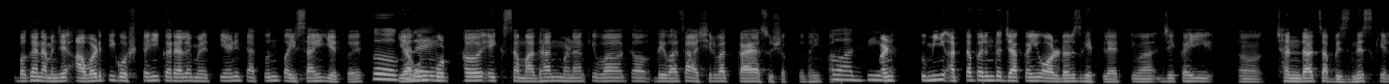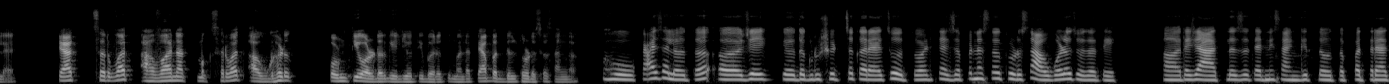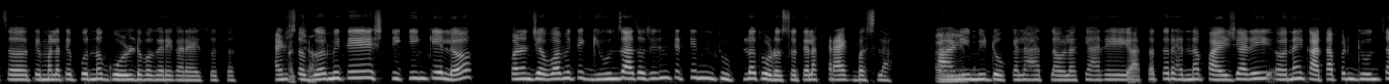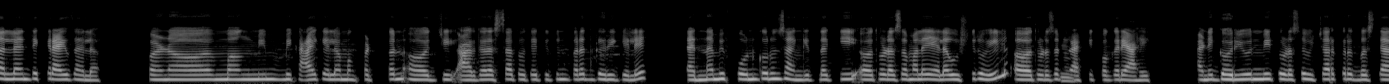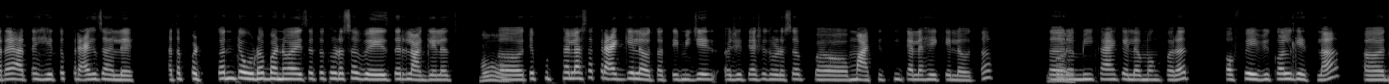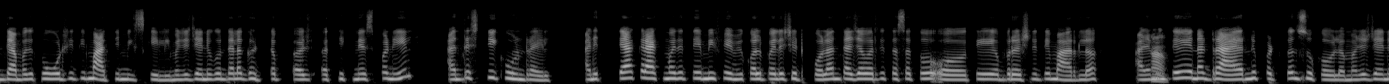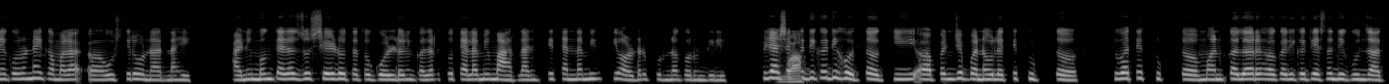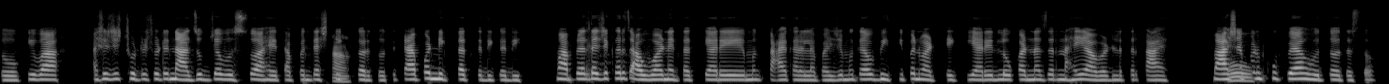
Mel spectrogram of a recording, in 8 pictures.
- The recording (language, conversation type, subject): Marathi, podcast, या छंदामुळे तुमच्या आयुष्यात कोणते बदल झाले?
- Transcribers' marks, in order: in English: "गोल्ड"; in English: "स्टिकिंग"; in English: "क्रॅक"; sad: "अरे बाप!"; in English: "क्रॅक"; other background noise; in English: "ट्रॅफिक"; in English: "क्रॅक"; in English: "क्रॅक"; in English: "थिकनेसपण"; in English: "स्टिक"; in English: "क्रॅकमध्ये"; in English: "ड्रायरने"; in English: "शेड"; in English: "गोल्डन"; in English: "स्टिक"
